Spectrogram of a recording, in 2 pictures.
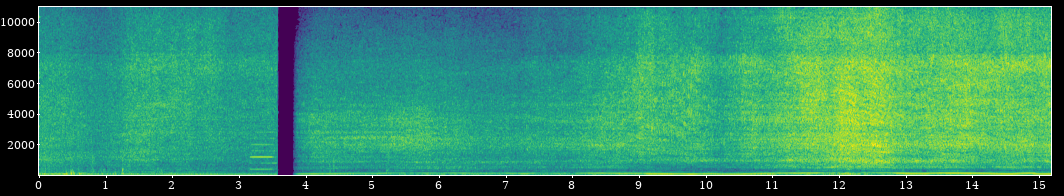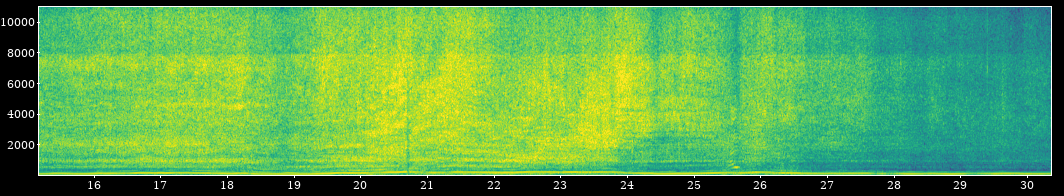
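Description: Off-road SUV engine pulling up a snow-covered track, its revs climbing and dropping again and again, with tyre and snow noise that grows louder through the middle of the stretch. The sound drops out for an instant about four seconds in.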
